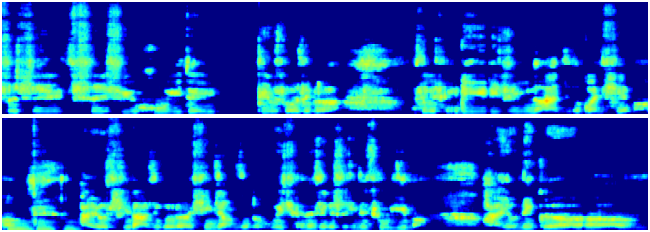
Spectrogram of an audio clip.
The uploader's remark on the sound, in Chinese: 對不起，音質應該下次就會改善了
